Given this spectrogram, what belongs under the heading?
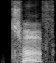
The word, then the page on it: turf: American English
